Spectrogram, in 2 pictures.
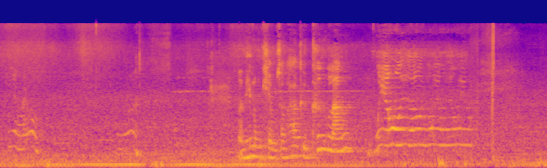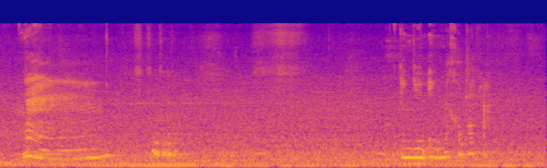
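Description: A young woman talks close by in a playful, cooing voice.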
